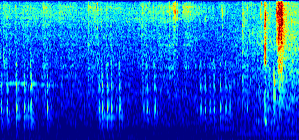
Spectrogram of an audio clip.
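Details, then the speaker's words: Short squeaky chirps in uneven bursts from a dry, worn ball joint on a classic Lada, rocked by hand after removal; the car squeaked over bumps, and the joint runs metal on metal, so it was oiled. "сейчас разобрал шарова машина приехала со скрипом вот идет с подрывом"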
